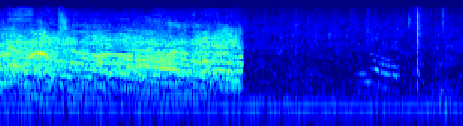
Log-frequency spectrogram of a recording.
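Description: Several children yelling and shrieking at once for about three seconds, then stopping abruptly, with faint voices after.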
